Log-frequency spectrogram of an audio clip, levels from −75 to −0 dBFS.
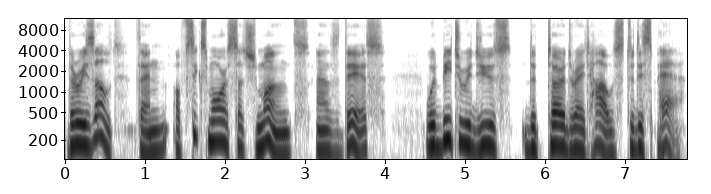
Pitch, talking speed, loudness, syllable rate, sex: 155 Hz, 155 wpm, -18 LUFS, 3.7 syllables/s, male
